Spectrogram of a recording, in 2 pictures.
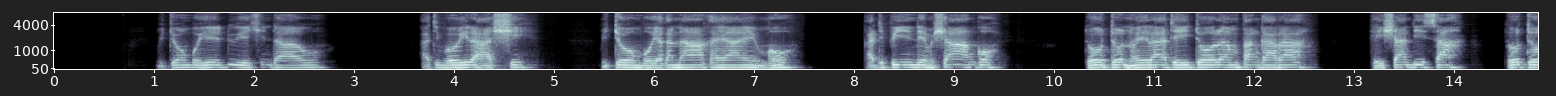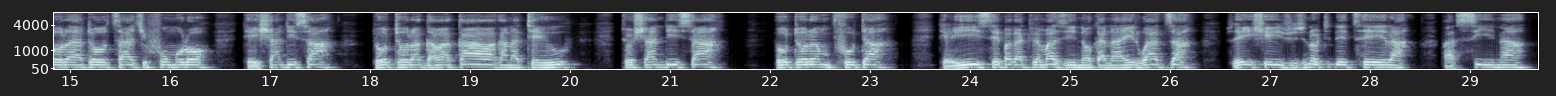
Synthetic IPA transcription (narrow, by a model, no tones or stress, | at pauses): mito̞mbo̞je̞ɗuje̞t͡ʃindau | ŋɡatiboiɾaʃi | mito̞mbo̞jakanakajaim̤o | ŋɡatipinde̞muʃaŋɡo̞ | toton̤oeɾateito̞ɾamupaŋɡaɾa | teiʃandisa | to̞to̞ɾato̞t͡sat͡ʃifumuɾo̞ | teiʃandisa | to̞to̞ɾaɡʱaʋakaʋakanate̞u | to̞ʃandisa | toto̞ɾamup͡futa | te̞ise̞pakat̬ipe̞mazino̞kanairwad͡za | ʐ̥e̞iʃe̞iʐiʐino̞tiɗe̞t͡se̞ɾa | pasiːna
